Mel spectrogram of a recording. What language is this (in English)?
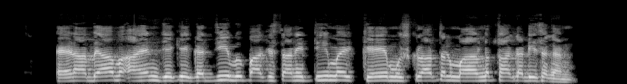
Sindhi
